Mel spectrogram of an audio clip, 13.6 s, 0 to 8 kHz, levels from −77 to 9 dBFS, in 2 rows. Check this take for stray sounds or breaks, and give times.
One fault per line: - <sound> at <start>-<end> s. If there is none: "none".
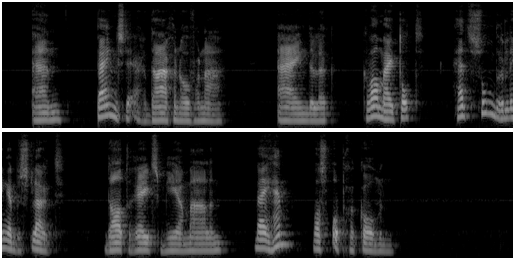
none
